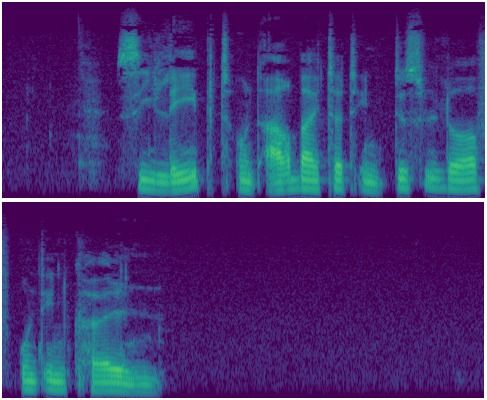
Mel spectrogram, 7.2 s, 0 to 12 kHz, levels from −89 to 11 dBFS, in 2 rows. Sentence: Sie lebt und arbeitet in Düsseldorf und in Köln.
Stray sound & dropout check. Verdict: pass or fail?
pass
